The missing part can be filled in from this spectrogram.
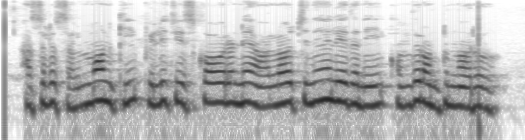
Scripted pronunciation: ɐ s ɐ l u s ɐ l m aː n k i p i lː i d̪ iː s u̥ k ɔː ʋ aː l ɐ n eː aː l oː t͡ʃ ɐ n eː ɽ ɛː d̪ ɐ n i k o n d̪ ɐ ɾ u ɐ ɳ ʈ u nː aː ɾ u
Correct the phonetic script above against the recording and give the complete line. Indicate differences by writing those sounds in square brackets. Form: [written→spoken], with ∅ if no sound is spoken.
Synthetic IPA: ɐ s ɐ l u s ɐ l m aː n k i p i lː i [d̪→t̪] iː s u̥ k ɔː ʋ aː l ɐ n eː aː l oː t͡ʃ ɐ n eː [ɽ→l] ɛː d̪ ɐ n i k o n d̪ ɐ ɾ u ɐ ɳ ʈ u nː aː ɾ u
